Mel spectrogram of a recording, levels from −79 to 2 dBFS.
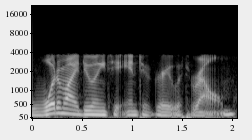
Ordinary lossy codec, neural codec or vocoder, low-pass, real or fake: Opus, 64 kbps; none; 3.6 kHz; real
